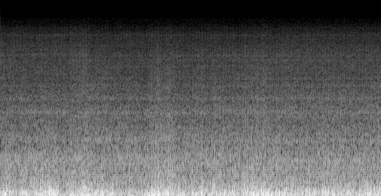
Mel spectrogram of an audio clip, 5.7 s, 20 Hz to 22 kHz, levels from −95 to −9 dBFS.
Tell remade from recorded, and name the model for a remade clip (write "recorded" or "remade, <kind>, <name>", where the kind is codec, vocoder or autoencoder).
recorded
